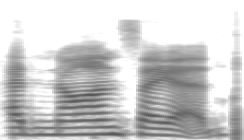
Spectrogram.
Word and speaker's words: Adnan Syed: Aden Syed? – Adnan Syed.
